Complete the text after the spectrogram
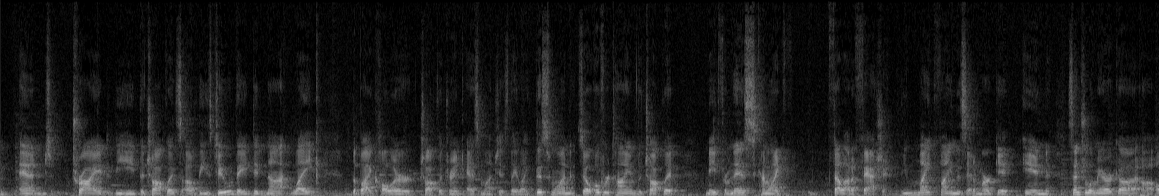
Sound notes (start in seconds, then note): none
